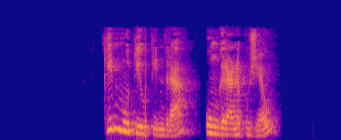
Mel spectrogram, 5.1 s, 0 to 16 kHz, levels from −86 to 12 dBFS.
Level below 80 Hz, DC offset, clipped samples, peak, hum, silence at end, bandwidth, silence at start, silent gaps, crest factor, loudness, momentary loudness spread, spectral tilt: -58 dBFS; under 0.1%; under 0.1%; -2 dBFS; none; 1 s; 8 kHz; 1.55 s; 3.02-3.08 s; 18 dB; -16 LUFS; 9 LU; -4.5 dB/octave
